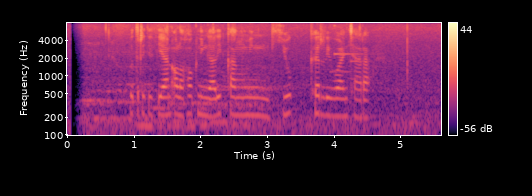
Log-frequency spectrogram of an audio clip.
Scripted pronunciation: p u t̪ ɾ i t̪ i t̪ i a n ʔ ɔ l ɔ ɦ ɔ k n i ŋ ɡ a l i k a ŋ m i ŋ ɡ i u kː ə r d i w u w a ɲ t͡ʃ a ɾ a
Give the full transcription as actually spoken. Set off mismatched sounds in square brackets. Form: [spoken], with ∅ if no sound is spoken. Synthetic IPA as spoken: p u t̪ ɾ i t̪ i t̪ i a n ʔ ɔ l ɔ ɦ ɔ k n i ŋ ɡ a l i k a ŋ m i ŋ ɡ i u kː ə r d i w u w a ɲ t͡ʃ a ɾ a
